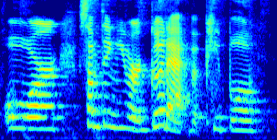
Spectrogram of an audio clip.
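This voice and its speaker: A woman reading a picture book aloud like a teacher, expressive and speaking directly to young listeners. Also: on the high side, moderate pace, soft background music. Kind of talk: read-aloud storytelling with comprehension questions.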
